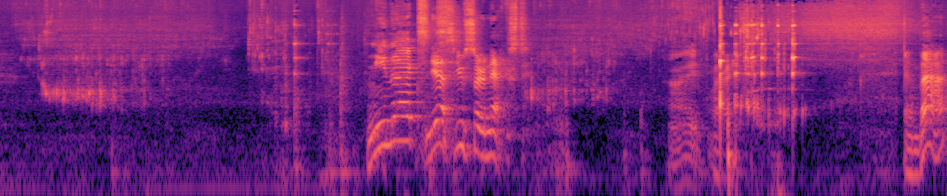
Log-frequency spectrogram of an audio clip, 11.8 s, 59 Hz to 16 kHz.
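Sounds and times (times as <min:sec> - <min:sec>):
soda poured into glasses: 0:00.2 - 0:04.1, 0:06.5 - 0:11.3
speech: 0:04.6 - 0:06.7, 0:08.6 - 0:09.4, 0:11.4 - 0:11.8.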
